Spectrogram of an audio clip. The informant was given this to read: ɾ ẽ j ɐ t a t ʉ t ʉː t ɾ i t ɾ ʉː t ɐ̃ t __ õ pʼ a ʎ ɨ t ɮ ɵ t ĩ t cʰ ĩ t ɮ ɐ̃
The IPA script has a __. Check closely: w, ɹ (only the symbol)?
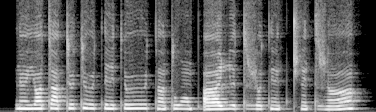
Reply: w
